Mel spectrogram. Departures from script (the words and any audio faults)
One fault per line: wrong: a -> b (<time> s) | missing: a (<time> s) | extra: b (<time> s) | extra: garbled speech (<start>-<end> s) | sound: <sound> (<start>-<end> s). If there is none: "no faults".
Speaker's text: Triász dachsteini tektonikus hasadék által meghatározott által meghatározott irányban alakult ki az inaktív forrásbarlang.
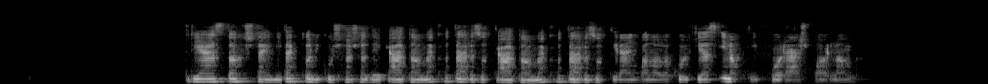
no faults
